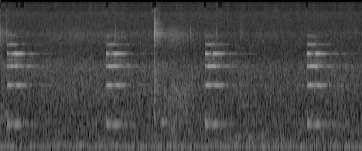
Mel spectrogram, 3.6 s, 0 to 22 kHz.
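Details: Boztron BT-1800A patient monitor: regular electronic beeps about once a second, around 60 a minute, over quiet room noise.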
